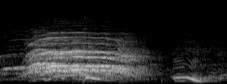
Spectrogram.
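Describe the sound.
Audience cheering rises quickly into a loud, swelling burst of many voices, holds briefly, then fades away before a shorter second shout.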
